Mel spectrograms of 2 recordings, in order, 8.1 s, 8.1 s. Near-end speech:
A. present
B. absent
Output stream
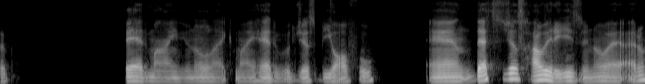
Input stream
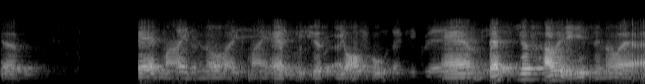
A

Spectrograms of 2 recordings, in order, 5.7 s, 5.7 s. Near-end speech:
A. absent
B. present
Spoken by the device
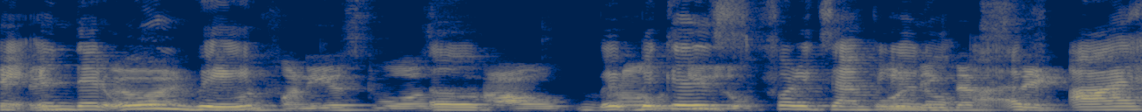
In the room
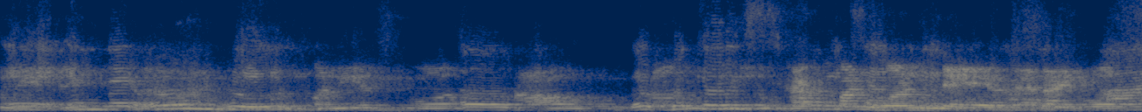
B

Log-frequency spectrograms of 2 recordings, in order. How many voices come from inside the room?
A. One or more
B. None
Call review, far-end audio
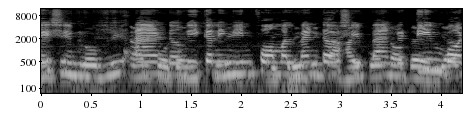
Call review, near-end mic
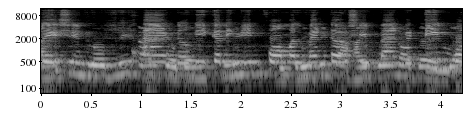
B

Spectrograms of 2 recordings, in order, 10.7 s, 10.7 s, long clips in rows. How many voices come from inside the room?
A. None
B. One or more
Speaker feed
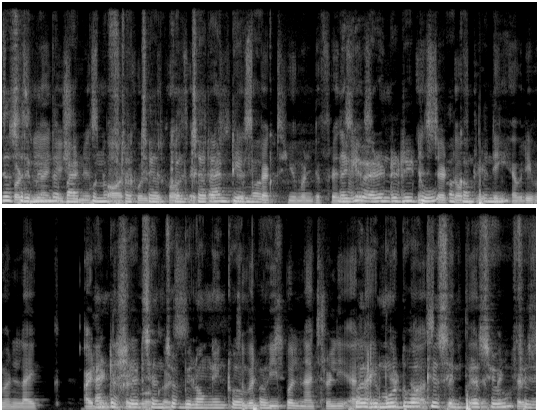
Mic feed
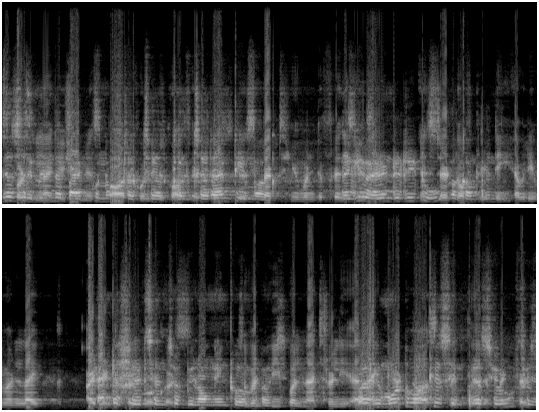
A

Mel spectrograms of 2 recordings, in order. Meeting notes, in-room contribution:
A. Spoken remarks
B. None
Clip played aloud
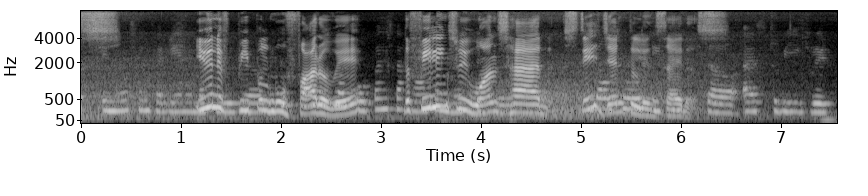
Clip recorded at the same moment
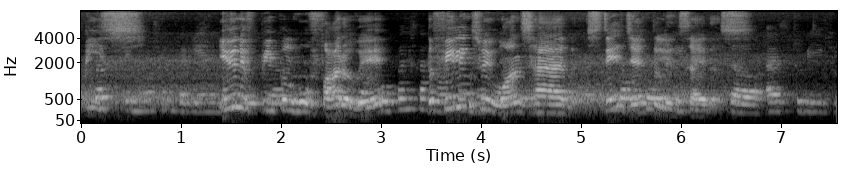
B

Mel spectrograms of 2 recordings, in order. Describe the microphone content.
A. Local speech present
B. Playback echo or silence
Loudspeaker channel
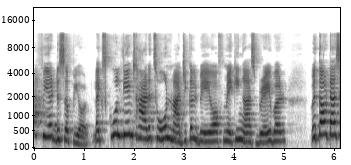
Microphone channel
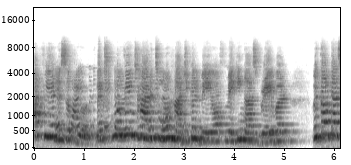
A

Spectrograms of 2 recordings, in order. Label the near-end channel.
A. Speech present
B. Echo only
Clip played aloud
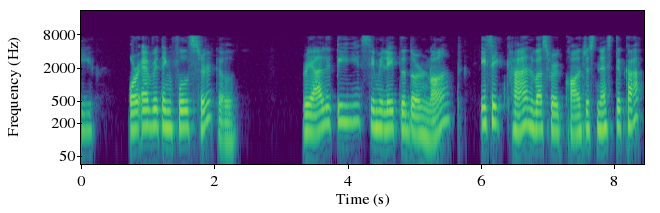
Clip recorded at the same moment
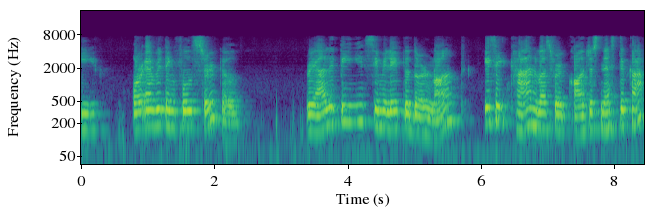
B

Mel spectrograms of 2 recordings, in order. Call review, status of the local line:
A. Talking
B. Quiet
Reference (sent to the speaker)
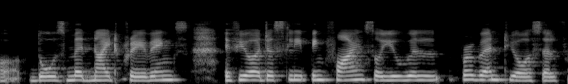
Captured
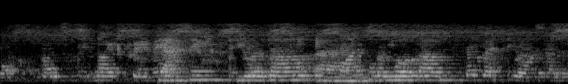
A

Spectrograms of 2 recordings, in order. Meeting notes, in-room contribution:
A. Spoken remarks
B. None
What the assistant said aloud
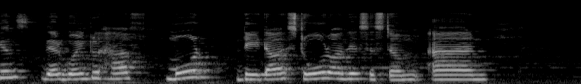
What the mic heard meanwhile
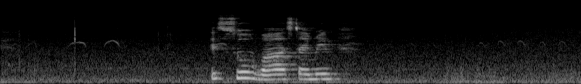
A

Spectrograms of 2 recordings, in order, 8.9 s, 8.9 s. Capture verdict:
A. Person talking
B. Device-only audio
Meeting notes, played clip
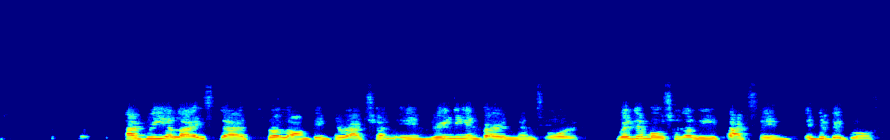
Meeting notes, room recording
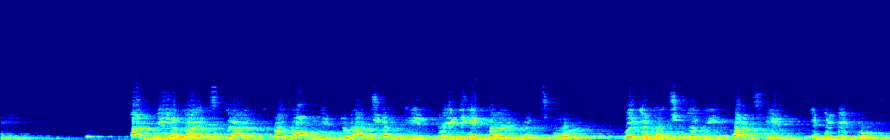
B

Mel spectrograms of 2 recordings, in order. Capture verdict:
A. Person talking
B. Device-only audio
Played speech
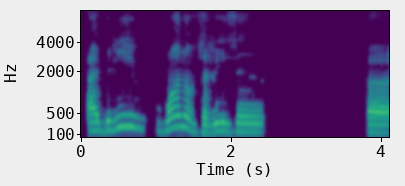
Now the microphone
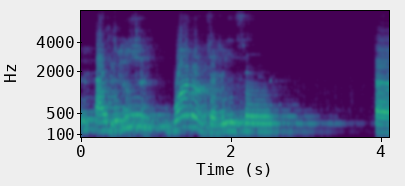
A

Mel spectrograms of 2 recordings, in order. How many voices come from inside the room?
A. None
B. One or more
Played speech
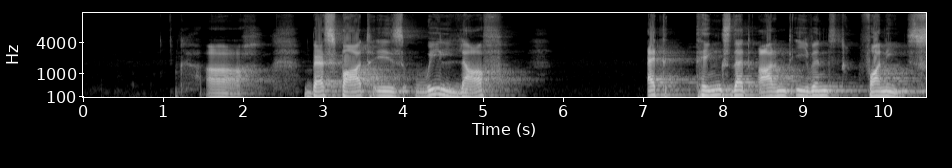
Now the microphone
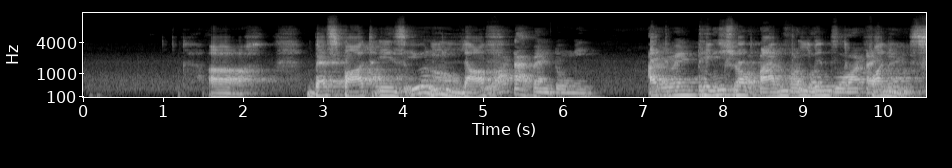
B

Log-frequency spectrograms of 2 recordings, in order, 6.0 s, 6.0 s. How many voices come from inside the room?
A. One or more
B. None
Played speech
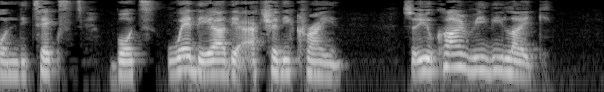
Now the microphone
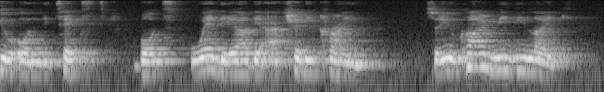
B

